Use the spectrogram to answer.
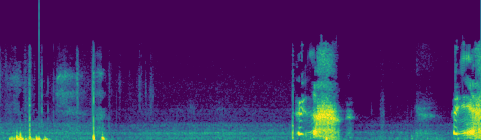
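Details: Short, strong allergy-triggered sneezing fit in a female, recorded in bed on a handheld cellphone and cut off accidentally mid-sneeze: two sharp, explosive sneezes, each preceded by a quick inhalation, with a brief pause between them.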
